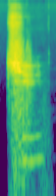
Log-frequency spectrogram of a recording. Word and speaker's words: 去: Chew, and you have to squeeze your lips a little, so it has a sound of squeezing in here when it is pronounced.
